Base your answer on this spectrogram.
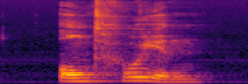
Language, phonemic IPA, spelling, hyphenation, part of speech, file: Dutch, /ˌɔntˈɣrui̯ə(n)/, ontgroeien, ont‧groe‧ien, verb, Nl-ontgroeien.ogg
- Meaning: 1. to outgrow (to become too big or mature for some object, practice, condition, belief, etc) 2. to outgrow (to grow faster or taller than someone or something else)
